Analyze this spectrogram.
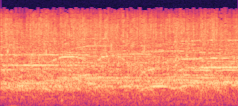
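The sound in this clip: Concert crowd at Avalon cheering and applauding as Blur return to the stage for an encore, a dense, steady roar of voices and clapping that holds level for the whole clip.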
